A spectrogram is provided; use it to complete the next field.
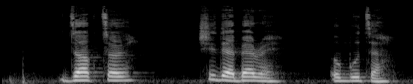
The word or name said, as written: Dr. Chidiebere Ogbuta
